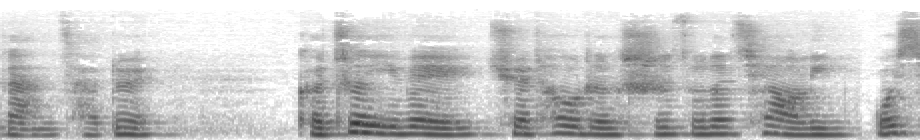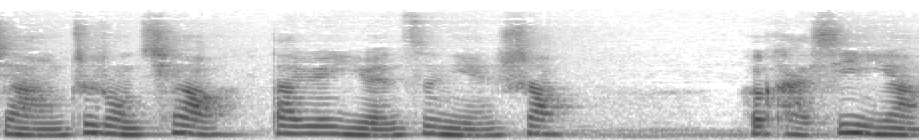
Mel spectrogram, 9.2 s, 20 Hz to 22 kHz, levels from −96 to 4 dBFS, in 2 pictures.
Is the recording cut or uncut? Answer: cut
